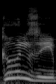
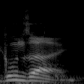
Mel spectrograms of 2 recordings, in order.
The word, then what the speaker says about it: Gunzai: Looks like it's Good. pronounced Gunzi, but it's Gunzai.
